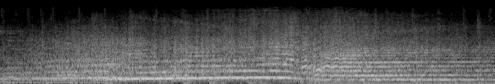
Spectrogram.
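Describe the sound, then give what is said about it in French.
A Formula 1 single-seater's engine screams loudly on the Monaco street circuit, descending past the casino toward a double hairpin. Its pitch climbs steadily for a few seconds, then drops sharply and holds lower. “Après être passé devant le casino de Monte-Carlo, les monoplaces plongent dans un double lacet.”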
